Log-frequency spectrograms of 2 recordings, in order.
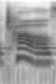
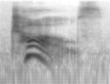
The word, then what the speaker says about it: Charles: even more so now if you want to say Charles in a very RP accent don't pronounce the r and just elongate the a so Charles Charles now you'd think that the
